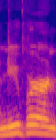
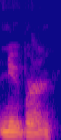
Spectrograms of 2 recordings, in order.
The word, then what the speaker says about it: New Bern: But that's way, yeah, a new burn, folks. New burn. That's a place in North Carolina, actually, isn't it? New Bern. But it's spelled B-E-R-N.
